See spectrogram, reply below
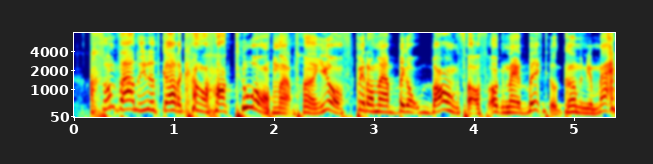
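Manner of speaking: very high, blustery cartoon rooster voice. In a voice guessing game, performing for the other player in a Foghorn Leghorn voice. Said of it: "that is uh, Foghorn Leghorn".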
